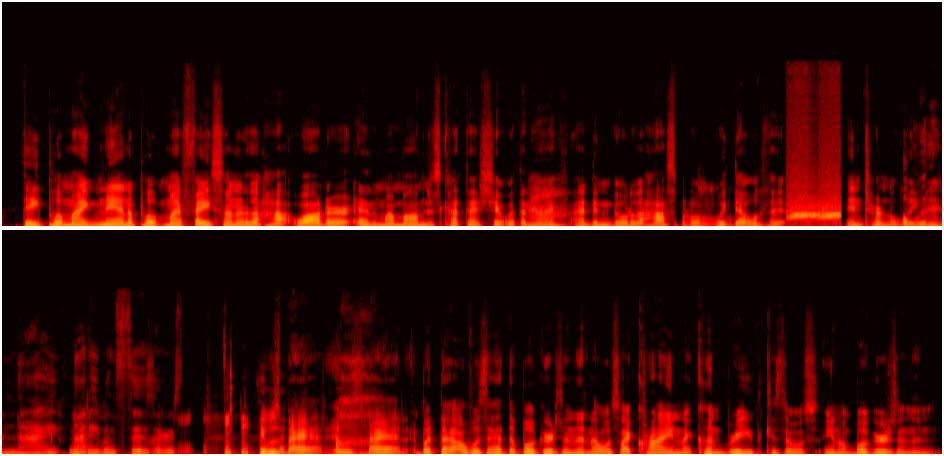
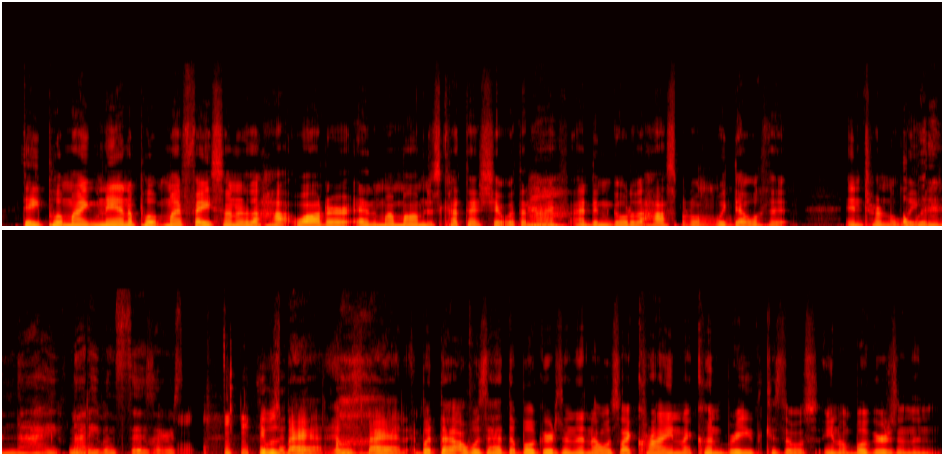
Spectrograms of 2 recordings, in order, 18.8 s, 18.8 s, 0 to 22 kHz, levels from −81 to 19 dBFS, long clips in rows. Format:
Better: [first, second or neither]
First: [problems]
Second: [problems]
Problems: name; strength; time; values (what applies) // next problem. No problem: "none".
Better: second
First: alarm; loud; at 8 s; peak 2 dB above the speech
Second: none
